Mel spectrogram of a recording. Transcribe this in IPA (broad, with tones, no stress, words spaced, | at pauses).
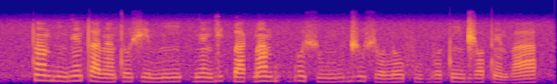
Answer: tã˦bĩ˧ɡɛ̃˦ ta˦˨lã˨˦to˦ʃe˦˨ mĩ˧ | ɡɛ̃˧ɡe˦ɡ͡ba˧ɡ͡bã˦ bu˦ ɡ͡bo˦˨ ʃu˨mu˨˦d͡ʒu˦˨ʃo˨ lo˧ fu˨bo˧tĩ˧ d͡ʒɔ˧tɛ̃˨ba˨˦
